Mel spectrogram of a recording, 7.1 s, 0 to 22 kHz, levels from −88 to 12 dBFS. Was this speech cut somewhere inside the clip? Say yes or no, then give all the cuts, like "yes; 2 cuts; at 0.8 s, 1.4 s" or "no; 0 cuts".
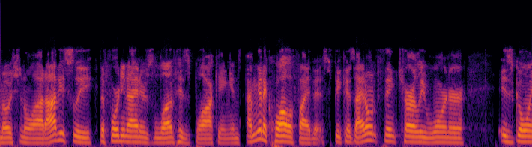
yes; 2 cuts; at 1.3 s, 3.2 s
